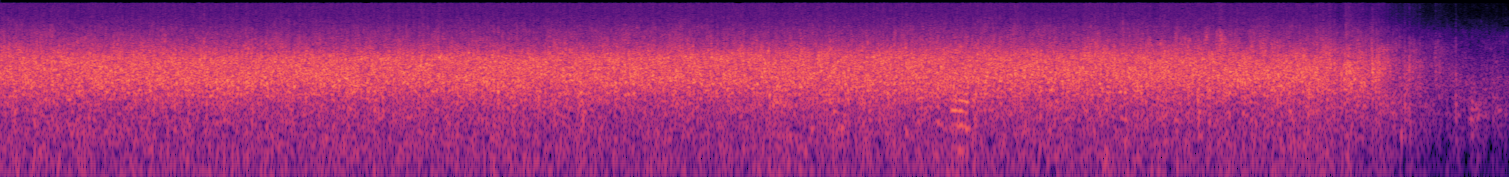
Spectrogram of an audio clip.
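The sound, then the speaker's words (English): Dense standing-ovation applause from an audience welcoming a speaker holds steady for about thirteen seconds, then dies away quickly. “I usually get the standing ovation afterwards. This is the first time I'm getting it beforehand.”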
